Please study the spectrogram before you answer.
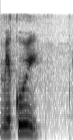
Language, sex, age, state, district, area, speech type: Assamese, female, 60+, Assam, Dhemaji, rural, read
